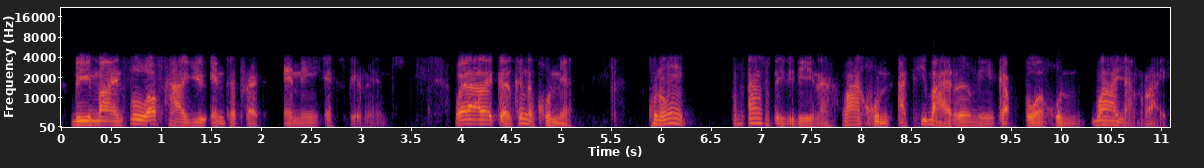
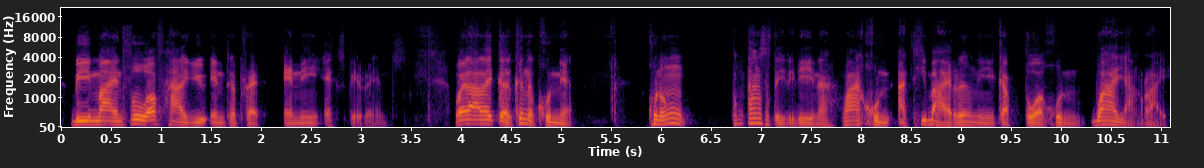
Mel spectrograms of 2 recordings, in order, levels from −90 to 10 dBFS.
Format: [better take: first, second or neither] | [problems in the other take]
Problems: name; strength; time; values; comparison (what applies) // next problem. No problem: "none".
second | garbled, watery; badly; nothing above 4 kHz; slightly in the second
